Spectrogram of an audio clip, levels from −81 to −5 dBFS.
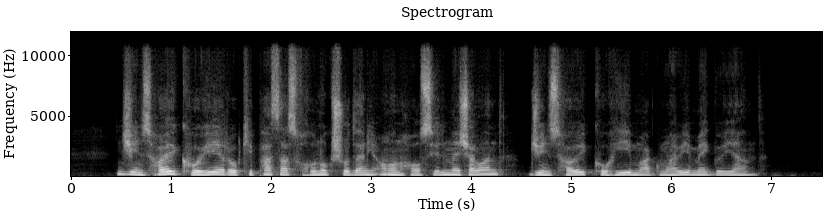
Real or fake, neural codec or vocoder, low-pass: fake; codec, 16 kHz in and 24 kHz out, 0.6 kbps, FocalCodec, streaming, 4096 codes; 10.8 kHz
